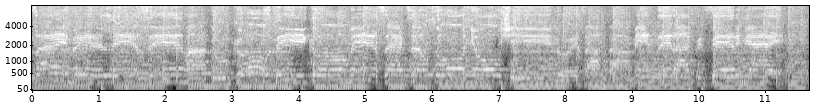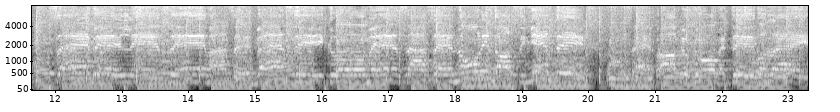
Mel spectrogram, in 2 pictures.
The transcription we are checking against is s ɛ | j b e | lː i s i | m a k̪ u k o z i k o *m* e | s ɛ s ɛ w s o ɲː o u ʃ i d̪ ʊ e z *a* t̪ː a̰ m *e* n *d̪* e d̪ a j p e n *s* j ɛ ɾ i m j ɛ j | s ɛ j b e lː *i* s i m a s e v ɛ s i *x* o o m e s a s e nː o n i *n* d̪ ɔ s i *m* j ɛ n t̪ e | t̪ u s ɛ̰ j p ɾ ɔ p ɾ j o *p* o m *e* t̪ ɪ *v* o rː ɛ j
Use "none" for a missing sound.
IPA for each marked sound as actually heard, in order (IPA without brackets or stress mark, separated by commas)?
m, a, e, t̪, s, i, k, n, n, k, e, v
